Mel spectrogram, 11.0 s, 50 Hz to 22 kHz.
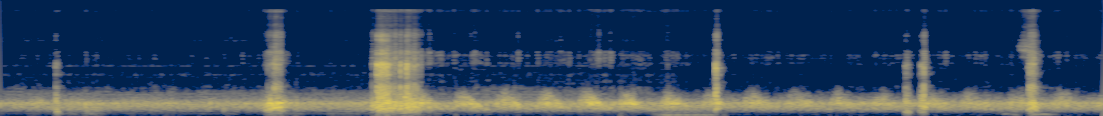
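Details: Fetal heartbeat heard on a home Yunos fetal Doppler during pregnancy, rapid regular whooshing at about 140 beats per minute with probe scrapes.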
